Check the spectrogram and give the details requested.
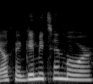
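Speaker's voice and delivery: mock sweet encouraging tone. Recalling how the trainer asked for more reps, imitating a kind, nice voice. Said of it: "in a nice voice".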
